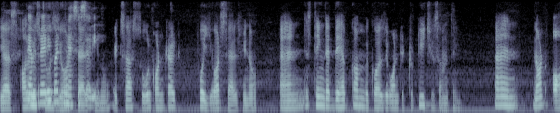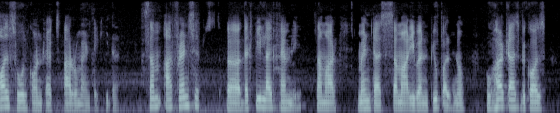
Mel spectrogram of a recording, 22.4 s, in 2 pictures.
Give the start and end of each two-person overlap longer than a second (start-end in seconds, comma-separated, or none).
0.5-2.0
